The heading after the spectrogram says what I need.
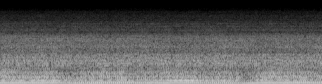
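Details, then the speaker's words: Ford F-450 after a dual-battery install: steady, even electric hum with low buzz as the under-hood vacuum pump builds vacuum in the empty pressure tank; normal vacuum pump operation. "That noise I heard running was the vacuum pump uh under the hood. It's um uh so it built vacuum in the in the pressure tank cuz it obviously had none."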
